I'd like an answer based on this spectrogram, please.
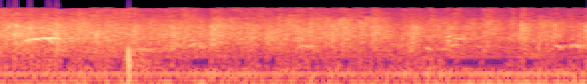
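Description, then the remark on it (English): Steady, dense applause from an audience, many hands clapping together in a continuous bright wash of sound that holds at an even, fairly loud level throughout. “Give him a great big hand clap.”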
